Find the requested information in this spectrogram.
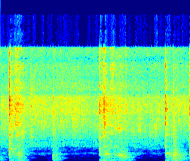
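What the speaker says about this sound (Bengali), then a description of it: "পেঁয়াজ কুচিটা একটুখানি ভাজা করে নেব লাল লাল করে" Chopped onion fries in oil in a kadai, with a steady sizzle. It is broken by several stirring bursts at roughly half-second intervals, close up.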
